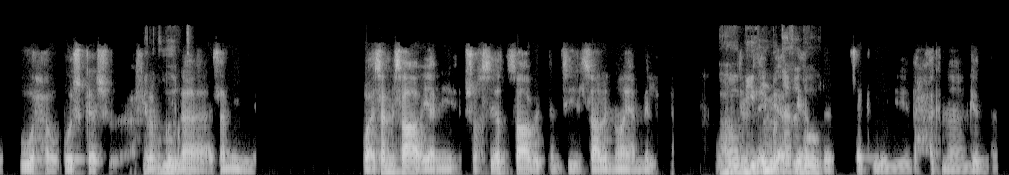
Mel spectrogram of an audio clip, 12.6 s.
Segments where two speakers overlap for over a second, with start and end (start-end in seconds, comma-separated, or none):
9.0-10.4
